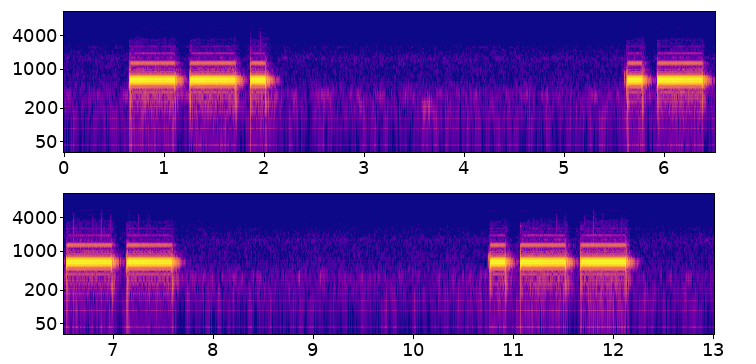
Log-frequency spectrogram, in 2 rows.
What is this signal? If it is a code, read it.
Morse code, heard as a keyed tone, about 8 wpm, 650 Hz. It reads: G J W
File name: jh8cbh / 2023cw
